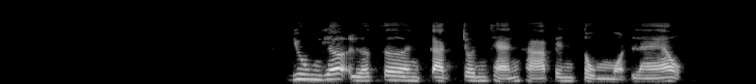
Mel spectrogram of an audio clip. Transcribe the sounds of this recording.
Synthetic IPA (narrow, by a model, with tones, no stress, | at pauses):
ju˧ŋjɤ˦˥ʔlɯ˩˦ɐkɤː˧nka˨˩t̪̚t͡ɕo˧nt͡ɕʰɛː˩˦nkʰaː˩˦pe˧nt̪u˨˩mːo˨˩t̪̚lɛː˦˥w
